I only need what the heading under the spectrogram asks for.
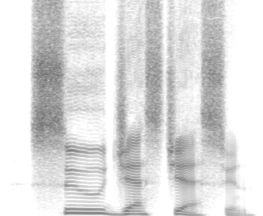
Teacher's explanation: Stress suggestion on the second syllable.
